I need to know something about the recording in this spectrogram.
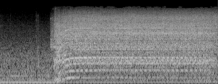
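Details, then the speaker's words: Tanzu 13mm brushless cordless impact drill running free in a noise comparison with a DeWalt; spins up quickly to a smooth steady high whine, held evenly. Normal running, quieter and more tolerable than the DeWalt. "mas tolerable yung ingay niya kaysa doon sa DeWalt, no?"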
